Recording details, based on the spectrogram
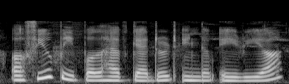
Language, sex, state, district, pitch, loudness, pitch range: English, female, Assam, Kamrup Metropolitan, 190 Hz, -15 LUFS, 180-205 Hz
